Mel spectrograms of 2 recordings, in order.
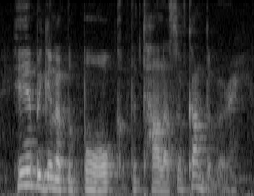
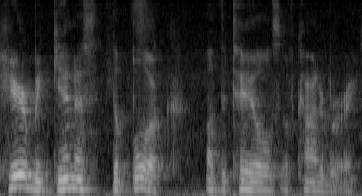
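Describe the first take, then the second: First: It is read with Middle English vowels. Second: It is read with modern English vowels. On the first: "the way the the narrator pronounced it when I first heard someone read in Middle English" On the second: "reads in modern English"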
